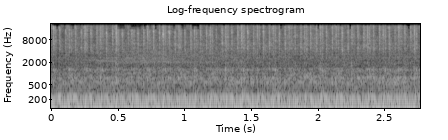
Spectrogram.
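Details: 1957 Ford Ranchero with a 292 V8 and automatic transmission, heard from the rear at the tailpipe: steady, deep low rumble with an even, smooth lope. Normal idle.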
